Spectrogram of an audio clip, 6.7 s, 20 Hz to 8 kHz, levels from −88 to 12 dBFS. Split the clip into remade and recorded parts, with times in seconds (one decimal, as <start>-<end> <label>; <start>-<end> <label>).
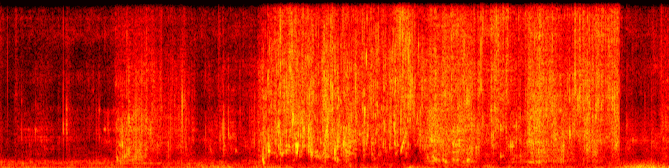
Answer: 0.0-2.6 remade; 2.6-4.2 recorded; 4.2-6.7 remade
